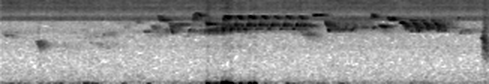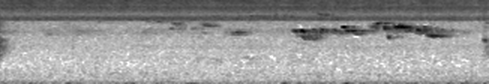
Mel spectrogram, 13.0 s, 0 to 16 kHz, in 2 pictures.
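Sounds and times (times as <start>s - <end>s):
wind rumble on microphone: 2.5s - 4.2s.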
